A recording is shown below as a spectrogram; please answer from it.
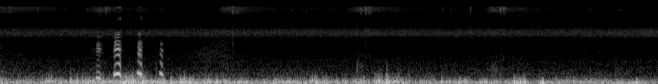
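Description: Low, uneven rumble of wind on the microphone and rustling spruce branches outdoors, with a short four-note laugh about a second in.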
